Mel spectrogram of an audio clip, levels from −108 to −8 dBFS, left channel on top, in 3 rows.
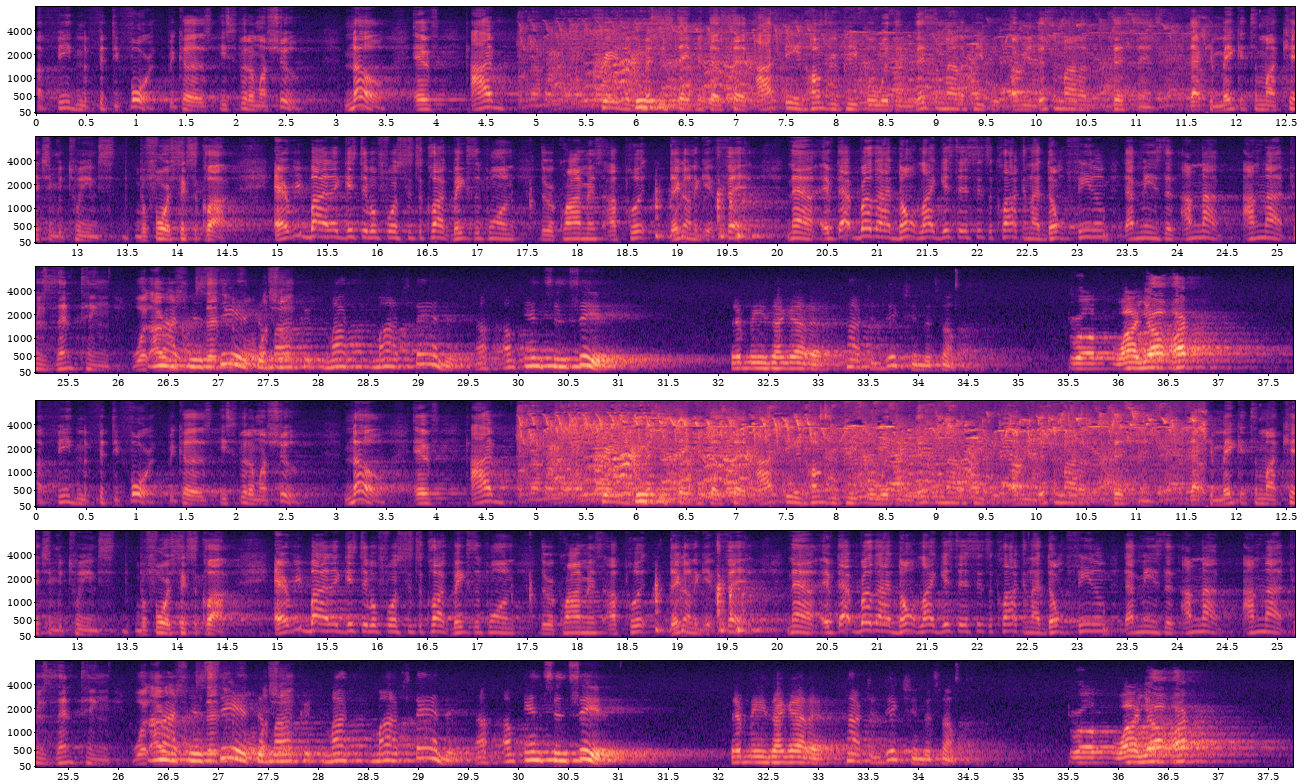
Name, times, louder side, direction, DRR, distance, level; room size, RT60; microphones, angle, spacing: voice 1, 0.0-2.6 3.1-4.0 4.3-4.7 5.6-19.7 20.1-27.8, left 1 dB, 5° left, 11 dB, 0.5 m, -38 dB
sound 1, 4.8-11.7, right 9 dB, 85° right, 0.6 m, -34 dB
voice 2, 6.0-6.4 19.4-19.7 26.3-30.9 32.1-34.4, right 1 dB, 40° right, 5 dB, 1.6 m, -32 dB
voice 3, 35.5-36.7, left 3 dB, 25° left, 4 dB, 1.8 m, -27 dB
25.5 x 25.0 x 7.1 m, 2.1 s
head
